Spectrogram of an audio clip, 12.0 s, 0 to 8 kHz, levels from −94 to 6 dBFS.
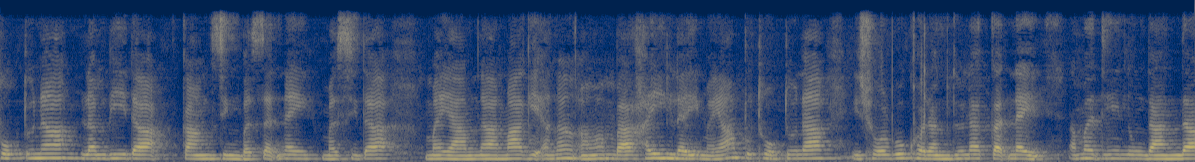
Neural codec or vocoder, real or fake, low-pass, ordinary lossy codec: codec, 16 kHz, 4 kbps, X-Codec, WavLM features, trained on Multilingual LibriSpeech; fake; 7.2 kHz; none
